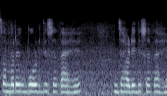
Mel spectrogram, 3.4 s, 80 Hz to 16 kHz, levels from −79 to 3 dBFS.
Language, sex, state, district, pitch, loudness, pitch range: Marathi, female, Maharashtra, Pune, 250 Hz, -15 LUFS, 240-260 Hz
